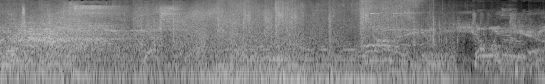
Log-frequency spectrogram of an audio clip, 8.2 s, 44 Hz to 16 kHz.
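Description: A middle tower being destroyed in Dota 2: dense crashing booms and crumbling debris over busy battle noise, loud and continuous before easing slightly near the end.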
